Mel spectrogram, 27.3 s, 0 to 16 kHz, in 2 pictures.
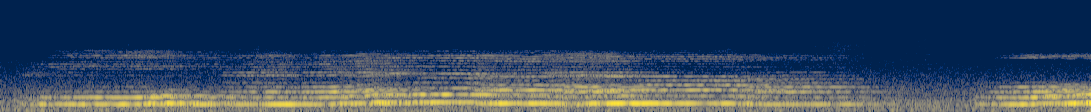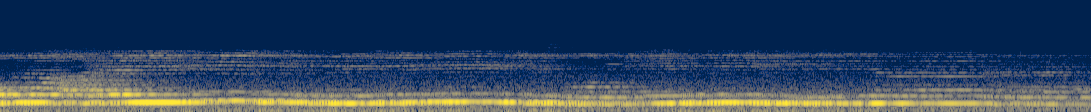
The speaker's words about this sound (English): So we have three bell beats, this Gregorian chants, and you can imagine what kind of spirit is already in the hall. Even if it's 2,000 people in the hall, suddenly they get another level of listening.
